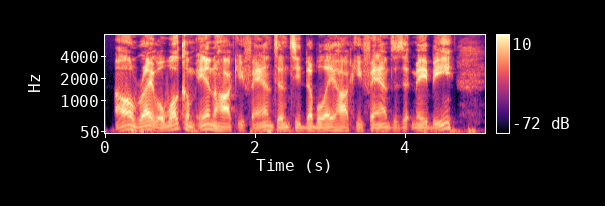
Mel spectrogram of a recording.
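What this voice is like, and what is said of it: Raspy, rough voice. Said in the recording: “a raspy-voiced ... I don't sound as raspy as you ... I'm sounding kind of tough”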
